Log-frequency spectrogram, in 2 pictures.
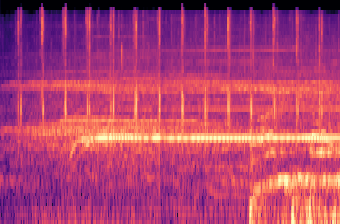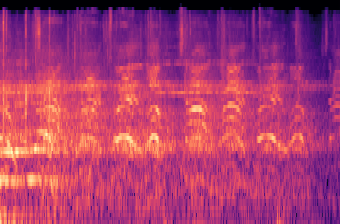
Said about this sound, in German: Sakartvelo, Georgien, rufen die Menschen euphorisch. Der Jubel will kein Ende nehmen.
